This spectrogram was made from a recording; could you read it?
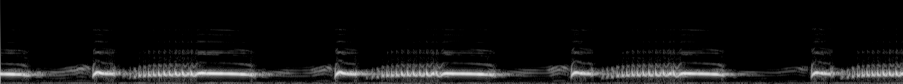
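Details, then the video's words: White Barbary dove ('puter putih') repeating its soft, rolling coo four times, each phrase a short rise, a trembling pulsed section and a smooth falling tail, about every two and a half seconds. "SUARA PUTER PUTIH || JERNIH 3 DETIK LANGSUNG NYAUT || SUARA BURUNG PUTER MERDU"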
